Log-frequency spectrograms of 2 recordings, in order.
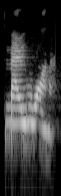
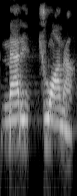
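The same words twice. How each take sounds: First: The middle consonant is an H sound. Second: The middle consonant is a J sound. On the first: The speaker calls it right. "it's marijuana" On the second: The speaker calls it wrong. "It's not marijuana"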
